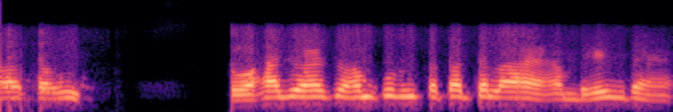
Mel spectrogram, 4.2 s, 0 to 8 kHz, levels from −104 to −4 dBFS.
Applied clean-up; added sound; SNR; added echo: neural mask model Resemble Enhance denoiser.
